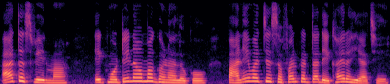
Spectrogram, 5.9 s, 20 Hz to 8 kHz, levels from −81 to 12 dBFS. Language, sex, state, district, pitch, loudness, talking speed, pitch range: Gujarati, female, Gujarat, Valsad, 245 Hz, -14 LUFS, 145 wpm, 195-290 Hz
